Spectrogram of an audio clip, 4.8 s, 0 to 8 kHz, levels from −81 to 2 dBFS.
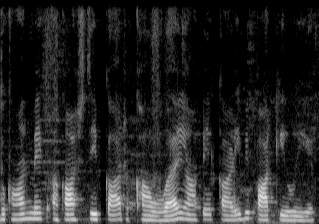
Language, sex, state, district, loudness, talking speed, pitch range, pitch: Hindi, female, Bihar, Kaimur, -17 LUFS, 215 wpm, 160-185 Hz, 180 Hz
